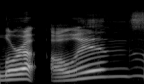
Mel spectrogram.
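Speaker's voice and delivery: surname said with rising, question-like tune. Imitating how she says her own name: imitating her name said as a question. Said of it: "with the question at the end".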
